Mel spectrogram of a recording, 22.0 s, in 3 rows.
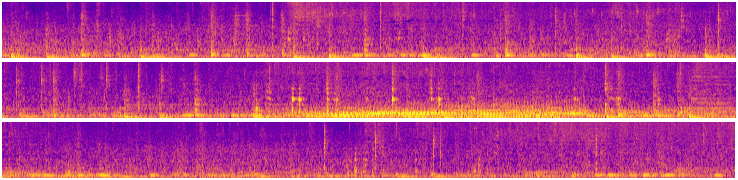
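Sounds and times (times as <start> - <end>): garlic sizzling in hot oil: 0.0 - 22.0
metal tongs stirring in pan: 2.2 - 15.2, 18.2 - 22.0.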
